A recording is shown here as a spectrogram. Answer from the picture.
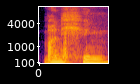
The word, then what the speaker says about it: Manching: Manching.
